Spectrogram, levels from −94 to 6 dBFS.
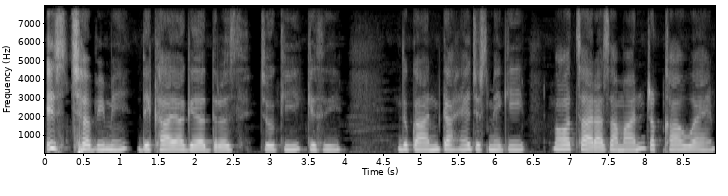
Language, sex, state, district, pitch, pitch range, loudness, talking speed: Hindi, female, Uttar Pradesh, Lucknow, 235 Hz, 225-245 Hz, -20 LUFS, 135 wpm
